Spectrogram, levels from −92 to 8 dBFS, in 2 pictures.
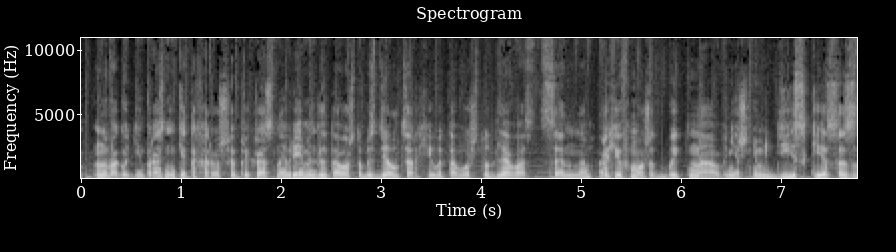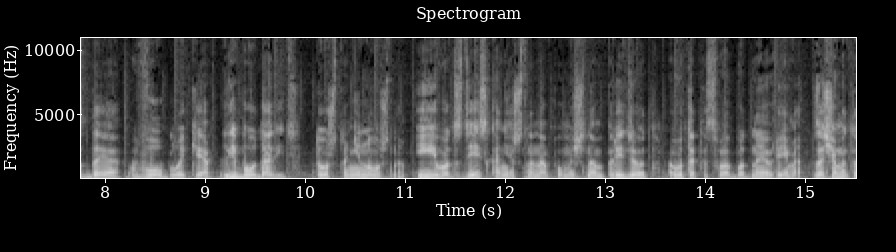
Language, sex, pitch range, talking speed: Russian, male, 85-115 Hz, 170 wpm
